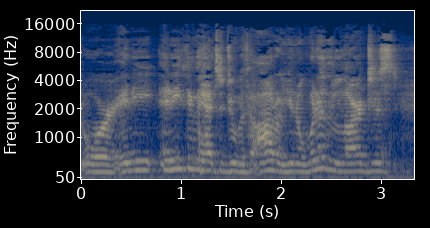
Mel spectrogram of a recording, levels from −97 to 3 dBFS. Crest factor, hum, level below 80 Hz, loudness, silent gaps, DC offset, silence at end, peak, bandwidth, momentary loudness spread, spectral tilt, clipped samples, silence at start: 20 dB; none; -66 dBFS; -33 LUFS; none; under 0.1%; 0 s; -16 dBFS; 16 kHz; 6 LU; -1 dB/octave; under 0.1%; 0 s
